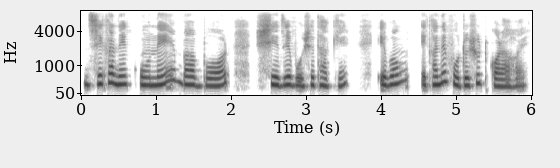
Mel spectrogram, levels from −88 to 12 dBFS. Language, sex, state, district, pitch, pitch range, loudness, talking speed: Bengali, female, West Bengal, North 24 Parganas, 255 Hz, 240-280 Hz, -22 LUFS, 120 wpm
